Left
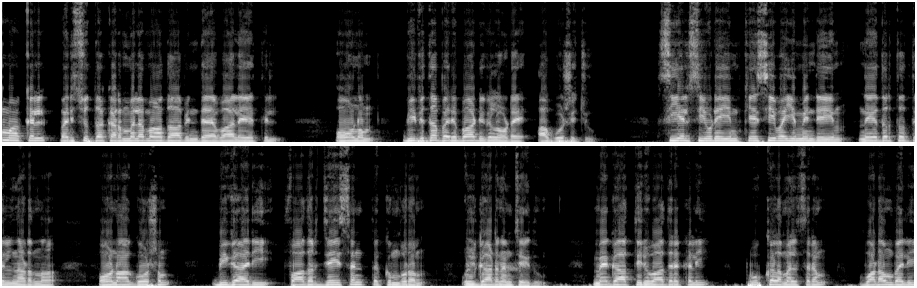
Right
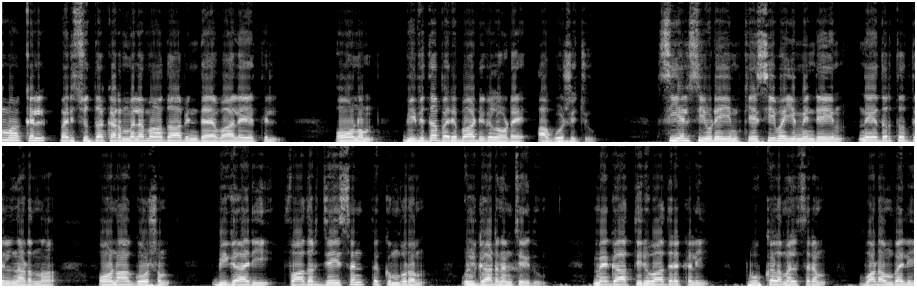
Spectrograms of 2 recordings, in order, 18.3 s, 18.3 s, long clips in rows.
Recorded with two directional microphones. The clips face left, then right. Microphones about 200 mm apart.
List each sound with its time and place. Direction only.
0.0 s speech: 45° right (ahead or behind)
